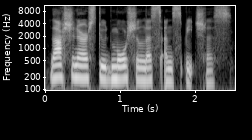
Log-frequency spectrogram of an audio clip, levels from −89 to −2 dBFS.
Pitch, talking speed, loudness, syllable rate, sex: 175 Hz, 120 wpm, -19 LUFS, 4.2 syllables/s, female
